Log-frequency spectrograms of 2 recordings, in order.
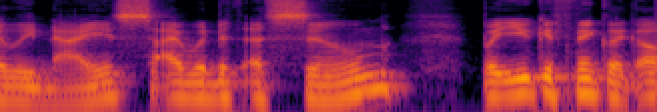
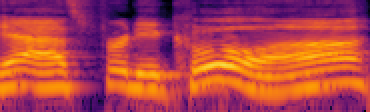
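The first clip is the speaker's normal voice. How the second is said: very loud, very high-pitched bellowing blare; 9 semitones higher, 12 dB louder than usual. Retelling a prank video, imitating Tom Green speaking really loudly. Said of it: "really loudly".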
